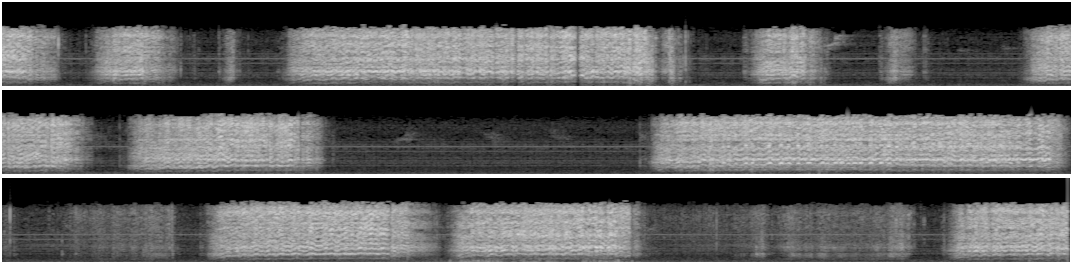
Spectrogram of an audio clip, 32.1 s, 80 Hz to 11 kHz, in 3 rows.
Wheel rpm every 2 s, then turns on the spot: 70, 60, 160, 90, 30, 80, 100, 0, 90, 160, 60, 80, 110, 70, 10, 120.
20-22 26-28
